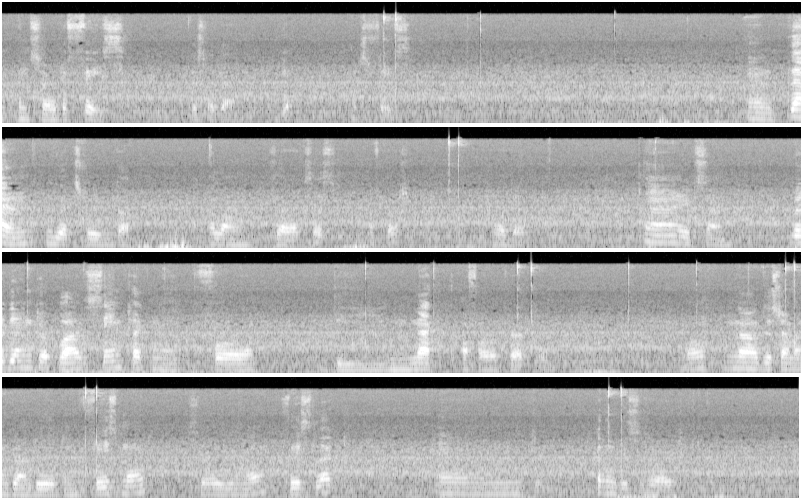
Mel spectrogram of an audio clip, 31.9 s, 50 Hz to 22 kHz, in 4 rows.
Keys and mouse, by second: 4.7 KP_1, 7.9 e, 13.2-15.1 middle drag, 17.0 KP_1, 21.2-29.7 right drag, 26.2 i, 30.9 KP_1.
